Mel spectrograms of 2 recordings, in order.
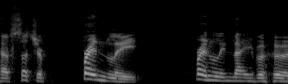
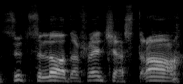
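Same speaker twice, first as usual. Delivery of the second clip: put-on French accent. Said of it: "we've gotta do French accents".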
